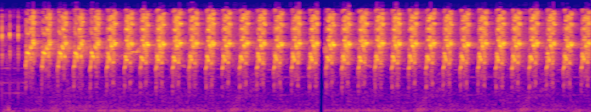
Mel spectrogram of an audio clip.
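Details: Lovebird in its long 'ngekek' chattering style: harsh, evenly spaced high chips at about three a second, held for the whole stretch with only one tiny break.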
